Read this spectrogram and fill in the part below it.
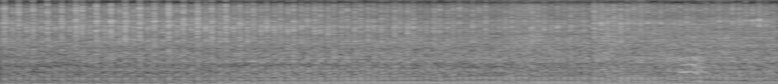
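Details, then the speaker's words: Snowblower engine with newly fitted pull start: starts first pull on choke, then chugs at a steady, even pace with no misfires or knocks, running normally. "Well, let's see if this thing starts up first try or if I've been lied to. Choke on. Oh, first try, okay."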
